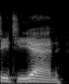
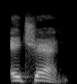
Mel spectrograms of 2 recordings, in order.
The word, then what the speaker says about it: Etienne: Kenneth Walker and Travis Etienne, or is it Etienne? He actually, as we've been told. Yeah, that's actually how you pronounce Travis it. Etienne.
